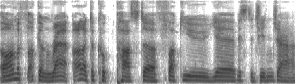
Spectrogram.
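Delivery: very deep, muttered, hushed cartoon rat voice. Recording a voice clip, doing a Ratatouille rat impression. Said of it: "This is my impression of uh, Ratatouille".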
